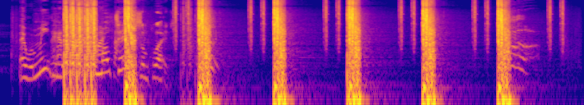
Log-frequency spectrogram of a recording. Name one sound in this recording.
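A shotgun fires loud blasts again and again, each shot echoing briefly.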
